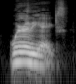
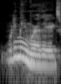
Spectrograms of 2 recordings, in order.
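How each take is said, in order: First: Husband's annoyed question, flat and pointed; mildly irritated, demanding the eggs; perturbed. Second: Confused echo. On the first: Husband in the kitchen asks for missing eggs, mildly annoyed. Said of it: "a little bit perturbed". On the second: Wife echoes husband's question back, puzzled and a touch defensive. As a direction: repeat his question, baffled. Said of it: "Like, "I don't know". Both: Retold or imitated.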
